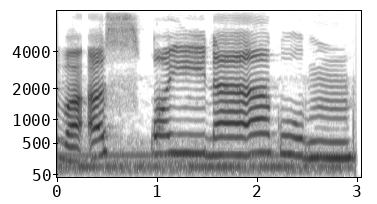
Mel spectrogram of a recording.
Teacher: وَأَسْقَيْ یا ساکن سے پہلے قوف کے اوپر زبر ہے تو یالین کو ہم نے لمبا بھی نہیں کرنا اور جھٹکا بھی نہیں دینا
